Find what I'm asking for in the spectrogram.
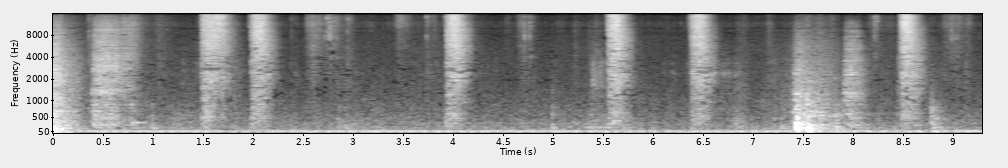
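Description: Hair product sprayed from a large aerosol bottle, a series of short soft hissing bursts spaced a second or two apart, fairly quiet and close, with no talking.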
